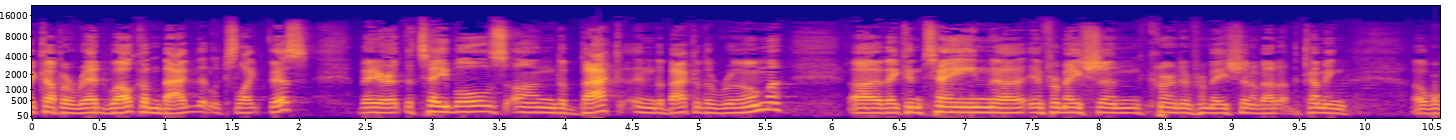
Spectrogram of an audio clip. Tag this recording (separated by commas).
Speech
